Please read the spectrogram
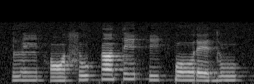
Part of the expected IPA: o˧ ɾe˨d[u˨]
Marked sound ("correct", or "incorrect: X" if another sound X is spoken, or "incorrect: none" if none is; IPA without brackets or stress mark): incorrect: u˧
